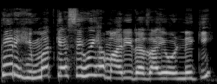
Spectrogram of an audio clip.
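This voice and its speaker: A woman's voice: sits high, animated, brisk, fairly bright tone, dry recording, studio quality, pitched above the performer's own voice. A woman voicing a greedy, cruel woman who taunts her poor in-law in a Hindi cartoon story. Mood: threatening. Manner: scornful, taunting.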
